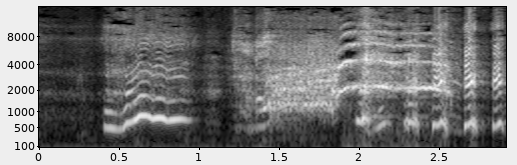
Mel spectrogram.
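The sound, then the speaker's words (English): A loud, shrill scream in a skit recorded six years ago rises sharply, then breaks into a longer, raspy, strained shriek that trails off in a few choppy bursts, intense. “Why did you scream so hard?”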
